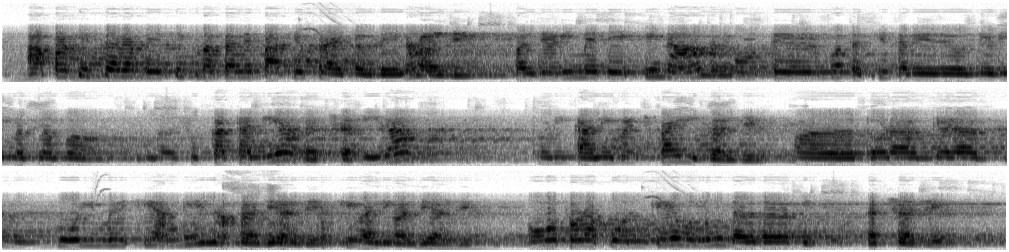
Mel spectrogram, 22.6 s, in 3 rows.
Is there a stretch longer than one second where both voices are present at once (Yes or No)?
No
